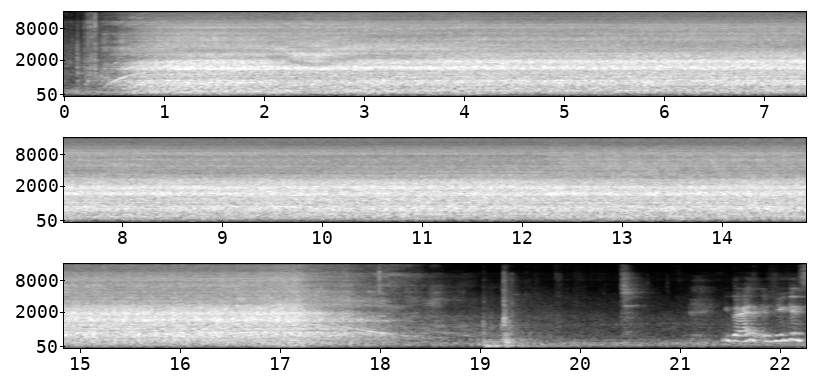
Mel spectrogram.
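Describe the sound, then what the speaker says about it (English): A blow dryer runs steadily at close range for about seventeen seconds, a loud, even rushing roar with a faint whine, then clicks off and leaves quieter room sound. "every time he turns on the blow dryer this morning, they all go flying."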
